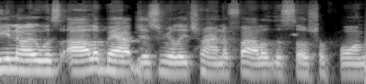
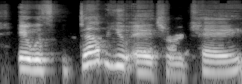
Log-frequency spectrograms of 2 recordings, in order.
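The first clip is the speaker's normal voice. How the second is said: put-on radio DJ voice, very slow; 3 semitones higher than usual. Recalling a station's name from back then, in a radio voice. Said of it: "Let me get my radio voice".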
